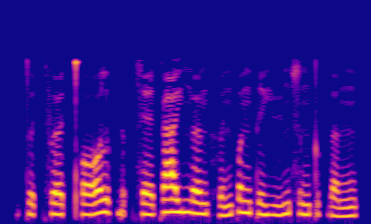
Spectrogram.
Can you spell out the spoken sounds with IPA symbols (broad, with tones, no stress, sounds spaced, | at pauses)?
t̪ ɵ˨˥ t̚ f œː˨ t̚ pʰ ɔː˨˥ l ʊ˨˥ k̚ j ɐ˨˥ k̚ s ɛː˧ k aː˥ j ŋ œː˧ ŋ h ɵ˨˥ n p ɐ˥ ŋ t̪ e˧ j yː˨˥ ŋ s ʊ˧ ŋ t̪ ʊ˧ k̚ ɐ˨˧ ŋ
